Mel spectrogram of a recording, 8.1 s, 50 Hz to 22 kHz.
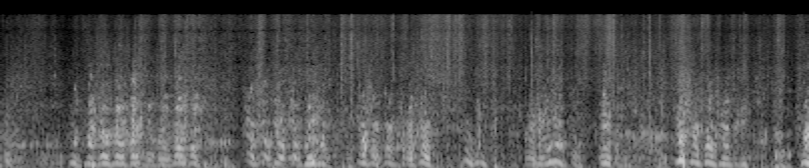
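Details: Wild American black bears, a pair fighting in Canada, May 2017, met during a bow hunt: loud, pulsing moans and snarling roars rising and falling in quick repeated waves, broken by short pauses and thumping scuffle sounds.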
